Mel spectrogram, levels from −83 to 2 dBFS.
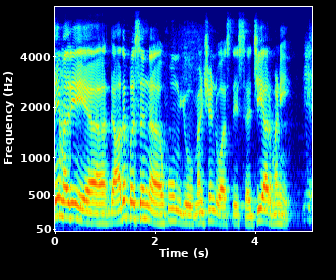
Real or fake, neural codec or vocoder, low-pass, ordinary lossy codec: real; none; none; none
